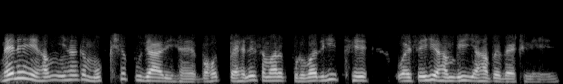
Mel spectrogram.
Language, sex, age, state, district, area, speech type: Hindi, male, 18-30, Bihar, Darbhanga, rural, conversation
